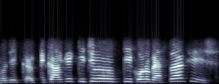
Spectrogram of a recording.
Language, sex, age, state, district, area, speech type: Bengali, female, 45-60, West Bengal, Kolkata, urban, conversation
